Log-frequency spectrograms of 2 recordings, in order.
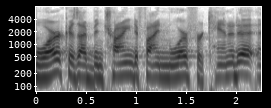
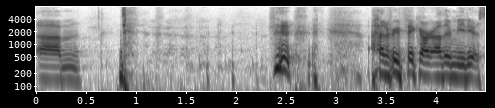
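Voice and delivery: slow speech, laughing through the words. Speaker repeating an audience question aloud, laughing while talking. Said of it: "I'm laughing about something not related".

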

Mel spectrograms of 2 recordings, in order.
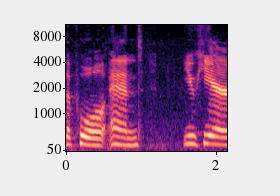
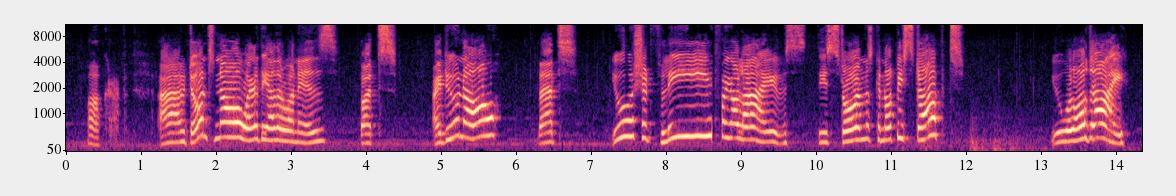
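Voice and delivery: put-on creature voice, high and slow; 8 semitones higher, 4 dB louder than usual. In a role-playing game, an ooze mephit answers the players: ooze mephit voice. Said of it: "This is an ooze mephit".

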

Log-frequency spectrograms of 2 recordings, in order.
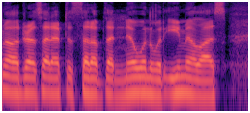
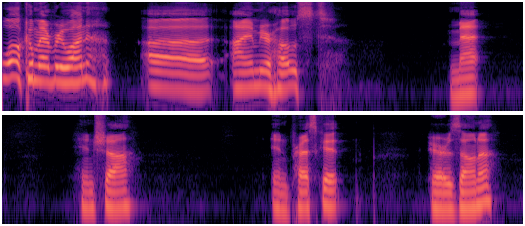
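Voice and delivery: sluggish, too slow delivery; 2 semitones higher than usual. Host welcoming everyone and introducing themselves, delivered too slow. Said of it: "That's too slow".

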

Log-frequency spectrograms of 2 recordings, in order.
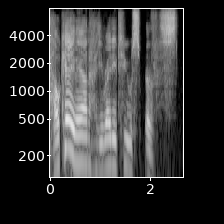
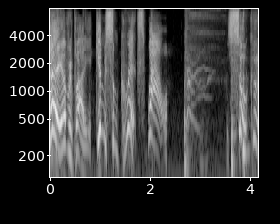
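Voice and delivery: pitched-up, heavily laid-on bad Southern drawl; 9 semitones higher than usual. Doing a joke impression with a Southern accent: John Travolta impression. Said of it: "a John Travolta impression".

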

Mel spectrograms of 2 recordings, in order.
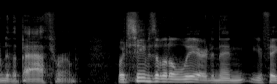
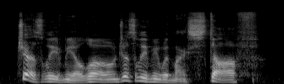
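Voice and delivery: put-on sad, put-upon man's voice; 3 semitones higher than usual. Describing an actor's take on a character, imitating a sad, put-upon guy. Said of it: "put upon by addiction kind of guy".

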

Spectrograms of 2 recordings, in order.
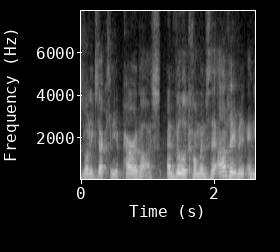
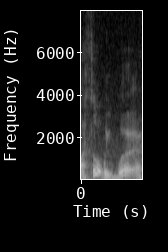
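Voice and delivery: flat, deadpan delivery; 8 dB quieter than usual. Quoting a character's reply from a tv episode, retelling a deadpan reply. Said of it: "avon's deadpan reply".

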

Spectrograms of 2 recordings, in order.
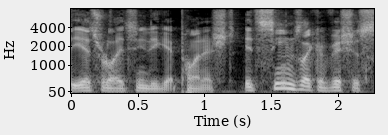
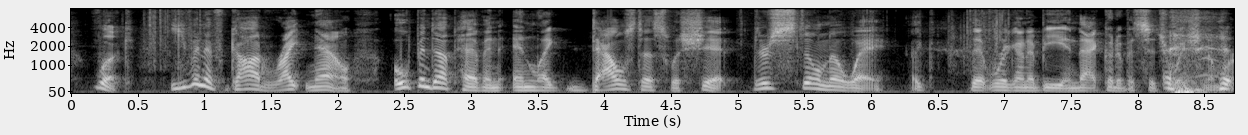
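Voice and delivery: mock officer voice, incredulous and disbelieving. Retelling the officer's reply to the prophet: imitating incredulous officer. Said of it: "is incredulous".

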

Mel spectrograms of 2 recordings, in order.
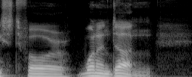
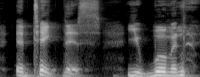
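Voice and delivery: put-on dismissive tone. Retelling a film character handing over a hanky: imitating a dismissive retort. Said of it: "dismissively hands her a hanky".

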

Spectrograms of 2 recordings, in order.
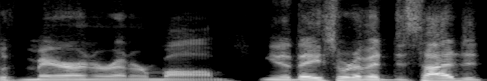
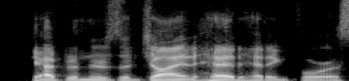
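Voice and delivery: mock flat, low, unbothered deadpan delivery; 5 semitones lower than usual. Recounting what the con officer deadpanly told the captain, retelling a deadpan line. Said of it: "he just deadpanly said".

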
